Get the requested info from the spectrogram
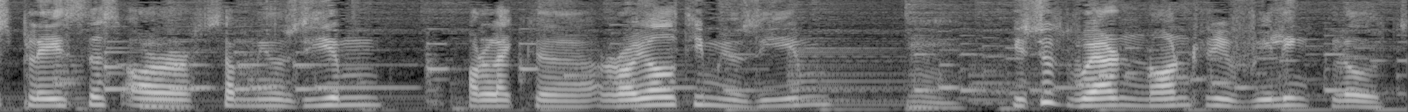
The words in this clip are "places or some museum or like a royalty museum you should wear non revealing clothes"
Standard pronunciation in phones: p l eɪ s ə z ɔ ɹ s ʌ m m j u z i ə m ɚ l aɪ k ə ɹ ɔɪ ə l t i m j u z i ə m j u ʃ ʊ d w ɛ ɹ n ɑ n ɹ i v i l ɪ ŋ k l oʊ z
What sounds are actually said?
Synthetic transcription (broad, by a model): p l eɪ s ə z ɔ ɹ s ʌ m m j u z i ə m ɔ l aɪ k ə ɹ ɔɪ ə l t i m j u z i ə m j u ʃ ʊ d w ɛ ɹ n ɑ n ɹ i v i l ɪ ŋ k l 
